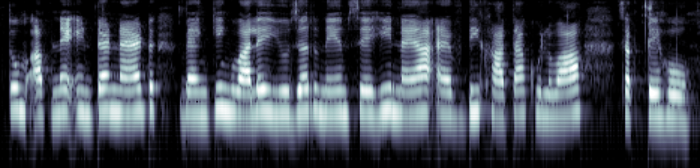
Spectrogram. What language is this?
Hindi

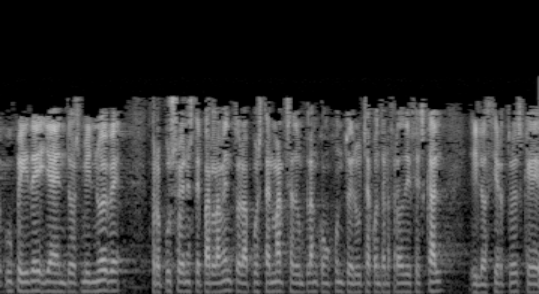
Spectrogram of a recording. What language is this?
Spanish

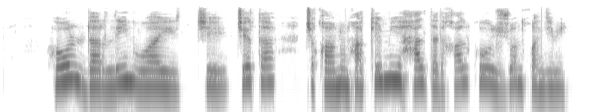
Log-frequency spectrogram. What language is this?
Pashto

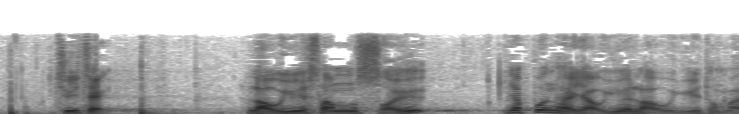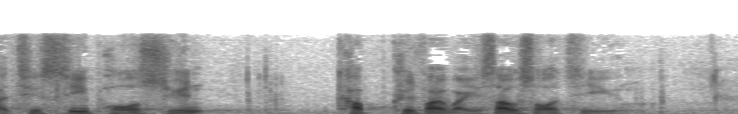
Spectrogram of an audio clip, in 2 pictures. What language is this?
Cantonese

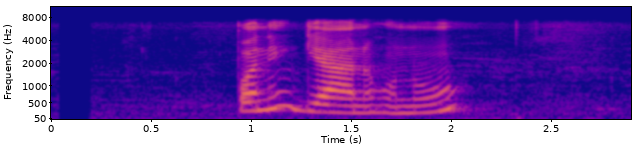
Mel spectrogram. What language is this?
Nepali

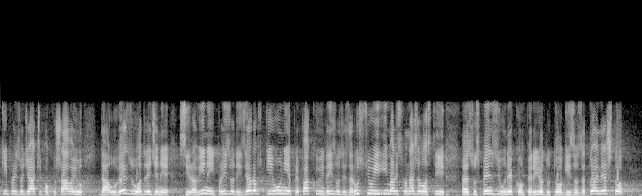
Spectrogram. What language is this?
Serbian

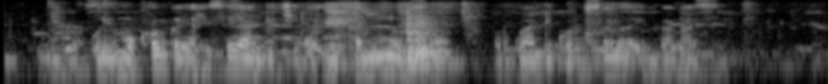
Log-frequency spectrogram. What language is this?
Kinyarwanda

